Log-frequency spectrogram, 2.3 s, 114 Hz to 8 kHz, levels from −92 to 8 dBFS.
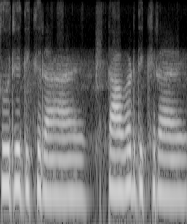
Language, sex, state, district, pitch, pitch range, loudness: Hindi, female, Uttar Pradesh, Lucknow, 215 Hz, 195-225 Hz, -16 LUFS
